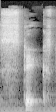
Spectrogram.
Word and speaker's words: Styx: Your pronunciation threw me slightly there because I would pronounce it sticks to rhyme with Nix.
